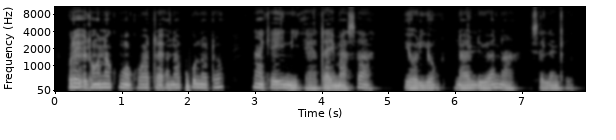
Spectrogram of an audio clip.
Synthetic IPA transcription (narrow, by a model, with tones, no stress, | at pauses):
ʊ˦ɾe˦ʔɪ˨lo˦ŋa˦na˦ku˦mɔ˨kɔ˦a˦tʼa˨ʔa˨na˦pʰu˦nɔ˦tɔ˦ | na˨kɛ˦i˦ni˨ʔɪ˨a˨ta˨ɪma˨sa˦ | jɔ˨ɾijo˦ŋ | na˨li˨wa˦na˨ɛ˨sɛ˨lɛ˦ŋka˦i˦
